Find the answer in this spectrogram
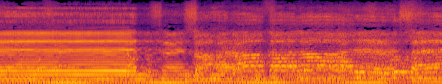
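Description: Male voice singing a Muharram manqabat (Urdu devotional song) over a steady low drone: one long held note for about the first second and a half, then a wavering, ornamented melodic line.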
